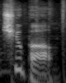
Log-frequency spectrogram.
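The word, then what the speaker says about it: Teahupo'o: It's pronounced chupo, and it means broken skulls in Tahesian.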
